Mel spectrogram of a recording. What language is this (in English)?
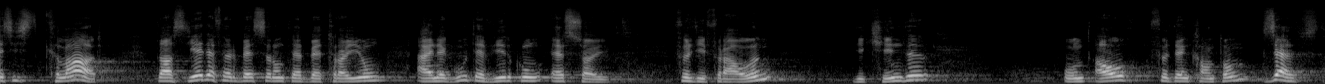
Swiss German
